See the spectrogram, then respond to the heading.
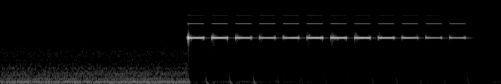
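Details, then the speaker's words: Jameson Code One CD-H1 smoke alarm, test button pressed: a shrill high beep pulses rapidly, about four times a second, steady and even, described as sounding like a basic 4.6; the alarm sounds as it should. "This one, of course, sounds exactly sort of like just your basic 4.6. Give it a test."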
